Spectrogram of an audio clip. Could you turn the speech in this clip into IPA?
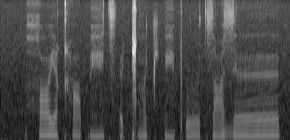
χɔjqʰɑ pɛ̤t͡sʼəɡ͡ǁɒ t͡ʃʼɛ̤pʼʊːt͡sɑ zəː

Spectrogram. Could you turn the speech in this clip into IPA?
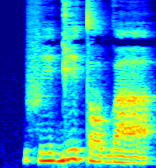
fi˨ɡi˦ tɔ˨ɡʷa˨

